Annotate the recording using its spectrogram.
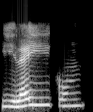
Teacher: Then join with the ya. The ya we said is a rakhawa letter, so you keep it going for a bit.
